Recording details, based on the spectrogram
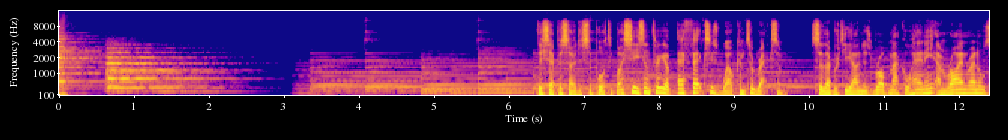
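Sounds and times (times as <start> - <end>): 
church bells ringing in a full peal: 0.1 - 2.7
speech: 6.4 - 12.3.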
